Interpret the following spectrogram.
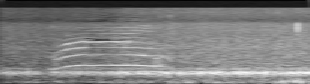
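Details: A black cat throwing a tantrum gives one drawn-out meow of about three quarters of a second. It rises briefly, then holds level and fades, over a constant low droning hum.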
